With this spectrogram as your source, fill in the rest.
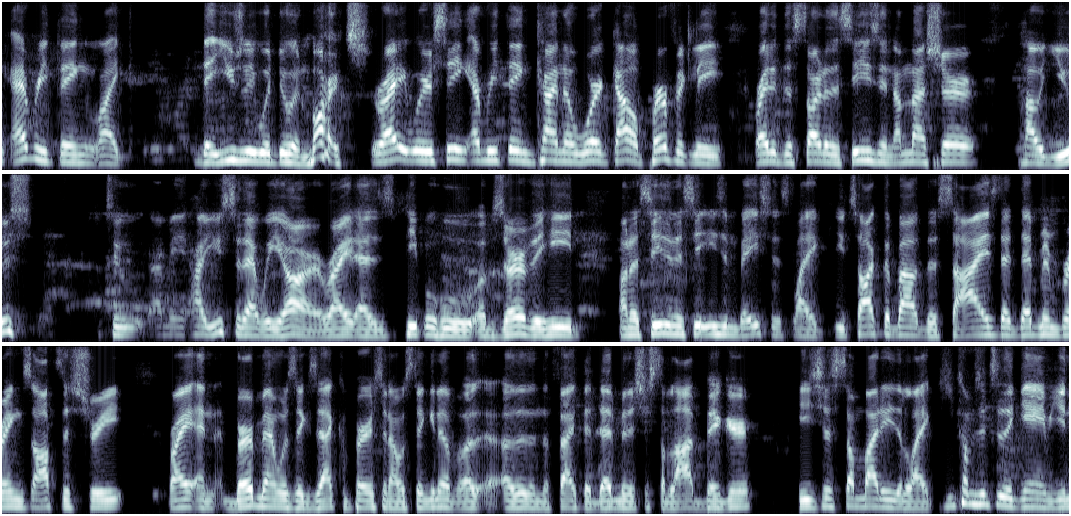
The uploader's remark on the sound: The podcast is live from Dangerous Minds Brewing in Pompano Beach.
